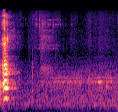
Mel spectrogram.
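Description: A short vocal "ah" at the start, then quiet room tone with a faint steady high hum.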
